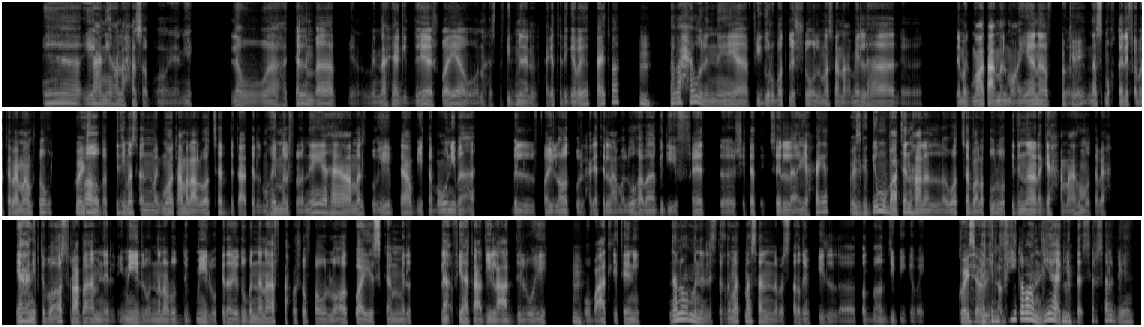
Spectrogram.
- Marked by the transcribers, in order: in English: "جروبات"; in English: "بالفايلات"; in English: "بي دي إفّات، شيتات"; in English: "الemail"; in English: "بmail"
- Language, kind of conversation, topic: Arabic, podcast, إيه رأيك في تأثير السوشيال ميديا على العلاقات؟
